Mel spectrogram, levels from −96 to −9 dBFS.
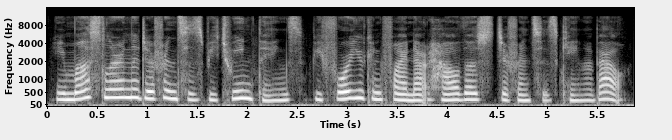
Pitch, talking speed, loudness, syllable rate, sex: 245 Hz, 175 wpm, -16 LUFS, 5.0 syllables/s, female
